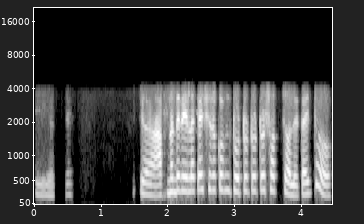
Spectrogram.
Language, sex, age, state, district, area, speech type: Bengali, female, 18-30, West Bengal, Alipurduar, rural, conversation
